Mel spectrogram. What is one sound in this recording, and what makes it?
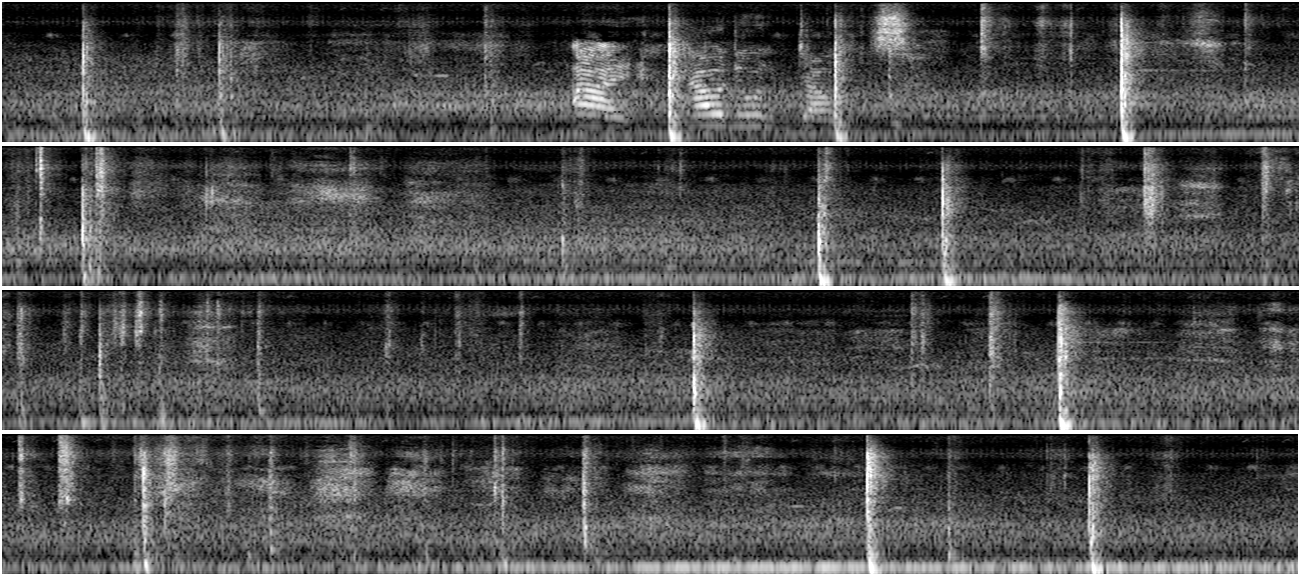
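A basketball bounces sharply on pavement outdoors.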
